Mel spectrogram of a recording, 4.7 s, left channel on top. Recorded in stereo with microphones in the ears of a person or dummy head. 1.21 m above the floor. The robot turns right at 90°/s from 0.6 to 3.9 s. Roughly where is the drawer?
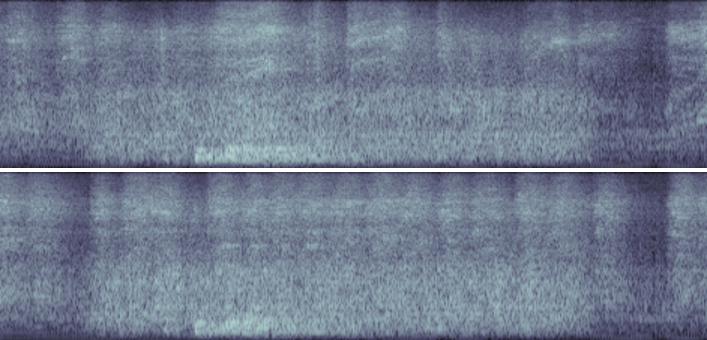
Behind right.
